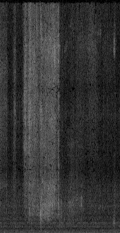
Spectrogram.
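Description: A picture-book page being turned: a faint paper rustle from about half a second to a second in, over a low steady room hum.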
